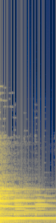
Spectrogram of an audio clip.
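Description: An electric guitar sounds on the G string, one sustained, ringing note cluster that slowly fades within about a second, heard alone with no talk.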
